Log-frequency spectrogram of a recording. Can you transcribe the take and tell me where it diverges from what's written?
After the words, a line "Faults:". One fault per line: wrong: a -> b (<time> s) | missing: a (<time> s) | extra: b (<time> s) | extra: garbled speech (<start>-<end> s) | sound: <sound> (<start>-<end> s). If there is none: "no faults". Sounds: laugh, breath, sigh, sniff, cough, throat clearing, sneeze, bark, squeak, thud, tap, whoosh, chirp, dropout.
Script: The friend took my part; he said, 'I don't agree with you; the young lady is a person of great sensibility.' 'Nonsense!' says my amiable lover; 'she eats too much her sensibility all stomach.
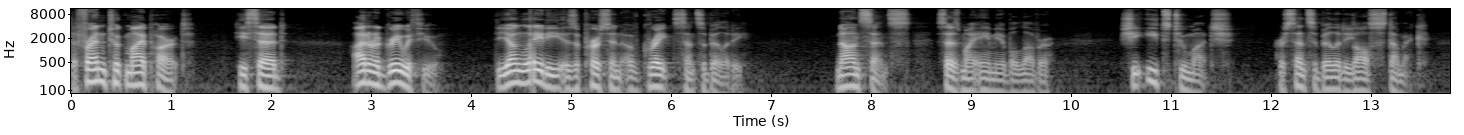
The friend took my part; he said, 'I don't agree with you; the young lady is a person of great sensibility.' 'Nonsense!' says my amiable lover; 'she eats too much her sensibility all stomach.
Faults:
sound: dropout (4.6-4.7 s)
